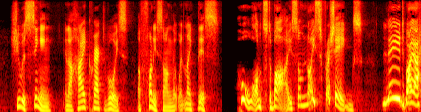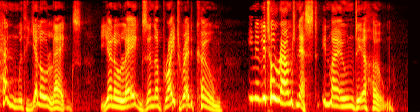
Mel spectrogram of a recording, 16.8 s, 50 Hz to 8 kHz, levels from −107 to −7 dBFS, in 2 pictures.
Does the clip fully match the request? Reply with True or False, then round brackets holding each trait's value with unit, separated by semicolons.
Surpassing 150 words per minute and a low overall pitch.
False (170 wpm; 205 Hz)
